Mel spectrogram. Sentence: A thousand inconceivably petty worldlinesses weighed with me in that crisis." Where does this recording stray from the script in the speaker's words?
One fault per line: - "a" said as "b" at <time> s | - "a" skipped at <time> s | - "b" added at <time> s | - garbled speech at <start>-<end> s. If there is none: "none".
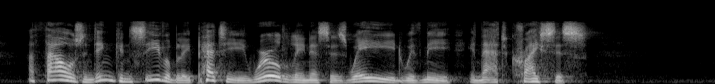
none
